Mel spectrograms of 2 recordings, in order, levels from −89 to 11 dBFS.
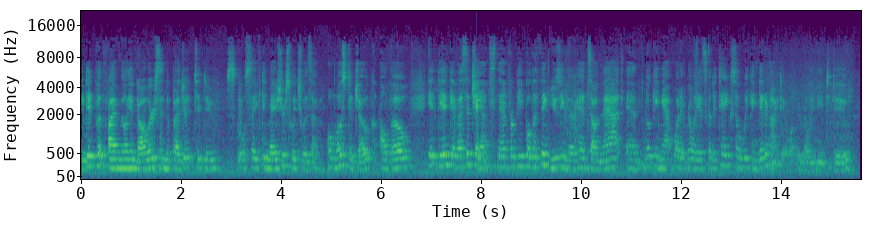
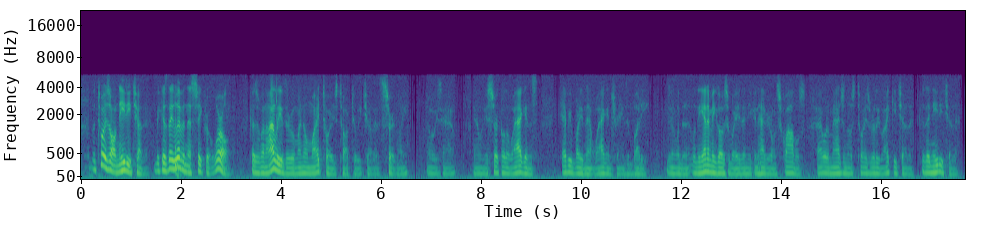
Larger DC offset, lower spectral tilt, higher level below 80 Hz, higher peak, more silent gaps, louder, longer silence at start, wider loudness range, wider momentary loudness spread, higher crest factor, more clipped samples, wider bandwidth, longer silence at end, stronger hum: second, under 0.1% vs 0.7%; second, -4 dB/octave vs -9 dB/octave; second, -52 dBFS vs -42 dBFS; about the same, 0 dBFS vs 0 dBFS; neither; about the same, -20 LUFS vs -20 LUFS; about the same, 0 s vs 0 s; second, 4 LU vs 10 LU; second, 10 LU vs 19 LU; about the same, 20 dB vs 20 dB; neither; first, 13.5 kHz vs 5.4 kHz; second, 0 s vs 0.15 s; neither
